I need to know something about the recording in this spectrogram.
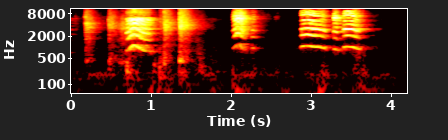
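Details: Female pet dog indoors, excited after hearing a squeaky toy. She gives short high whines and yelps with bending pitch, several in quick bursts, then two clear whines close together near the end.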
